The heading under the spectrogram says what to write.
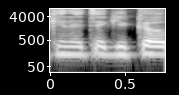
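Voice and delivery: gently eerie lady-vampire hostess voice. Retelling what the lady vampire asked, the speaker imitates her soft voice. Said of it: "like first soft and said".

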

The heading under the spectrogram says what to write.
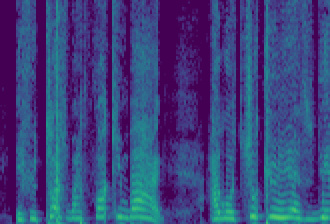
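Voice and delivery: put-on very high, shrill, unhinged woman's furious yell. Retelling a girl's outburst at airport officials: imitating someone yelling like a madwoman. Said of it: "this girl started yelling like a madwoman".

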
